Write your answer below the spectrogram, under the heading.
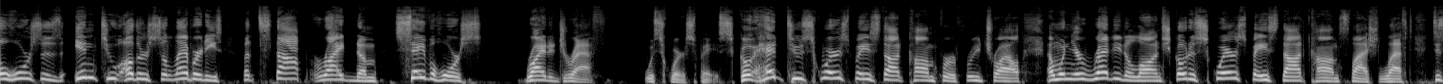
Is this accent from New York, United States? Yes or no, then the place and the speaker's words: yes; Woodhaven, New York, United States; we're from Woodhaven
